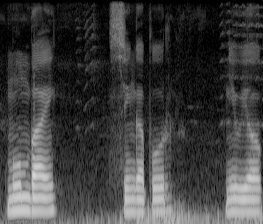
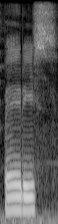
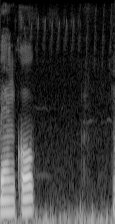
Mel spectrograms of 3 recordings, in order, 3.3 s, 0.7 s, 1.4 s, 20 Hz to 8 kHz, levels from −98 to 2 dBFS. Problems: constant background noise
